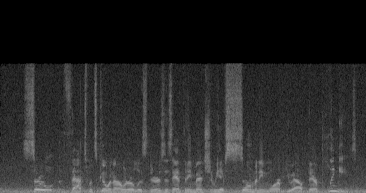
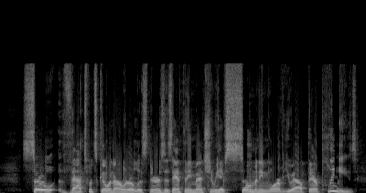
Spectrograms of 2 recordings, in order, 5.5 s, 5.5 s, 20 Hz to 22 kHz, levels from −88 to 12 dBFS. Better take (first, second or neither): second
